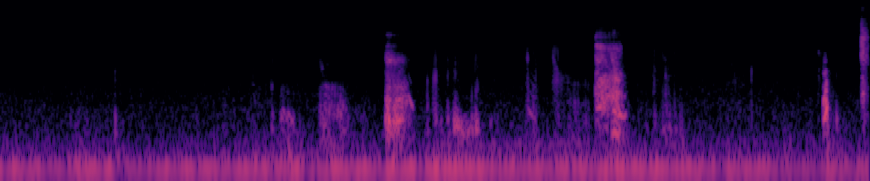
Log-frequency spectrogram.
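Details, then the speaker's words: Dog (Molly) in the morning: scattered gurgles, squeaks and louder growling bursts over background hum, stomach rumbling (borborygmi), ordinary gut noises. "Ooh, that was a big rumble."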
